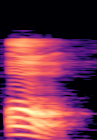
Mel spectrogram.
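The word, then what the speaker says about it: 어: Ke arah kiri menghadap ke lingkaran, menghadap ke iyeng, maka ini bunyinya adalah O. Tulisannya EO, tapi dibacanya adalah O ya Robun.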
